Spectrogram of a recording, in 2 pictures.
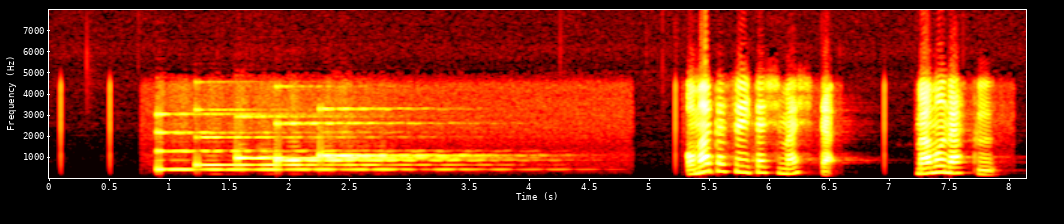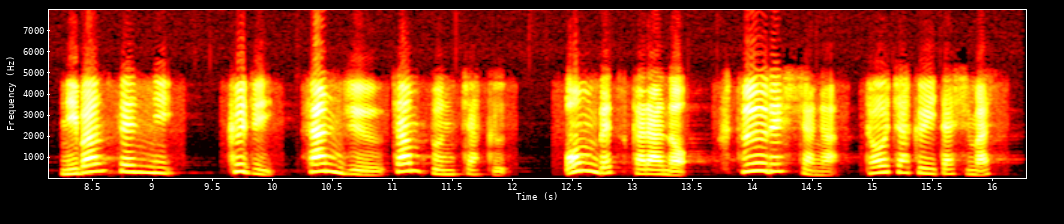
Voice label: local from ombetsu; kushiro; jr-hokkaido

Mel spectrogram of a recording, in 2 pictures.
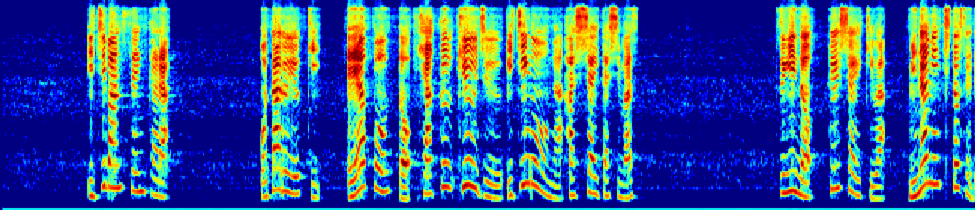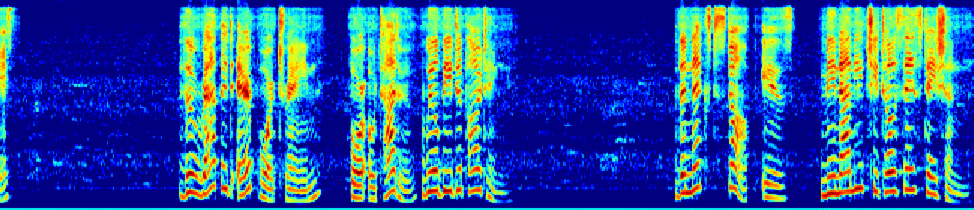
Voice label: rapid airport, station; new-chitose-airport; jr-hokkaido; otaru

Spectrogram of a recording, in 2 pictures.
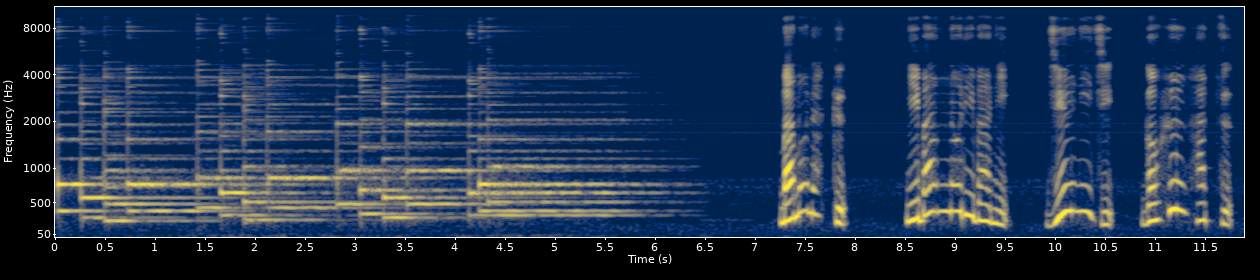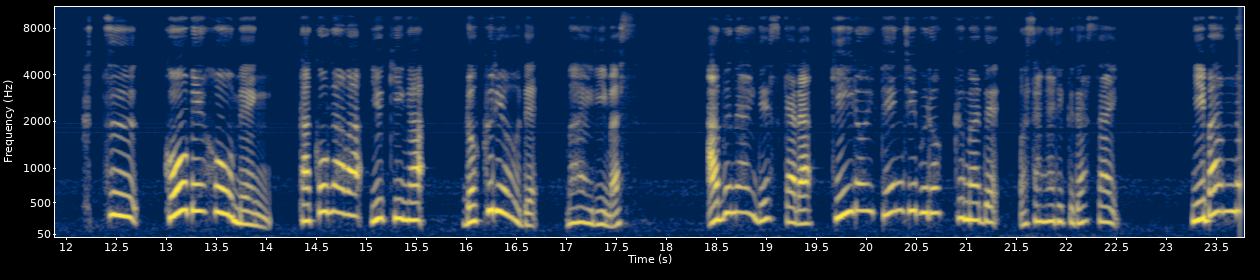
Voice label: local kakogawa, hikone; station; jr-west

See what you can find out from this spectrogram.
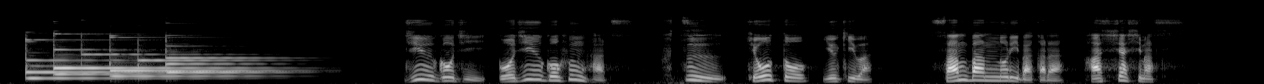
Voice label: local kyoto, tachibana; station

